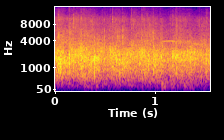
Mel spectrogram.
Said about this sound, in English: Big applause for Guillermo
